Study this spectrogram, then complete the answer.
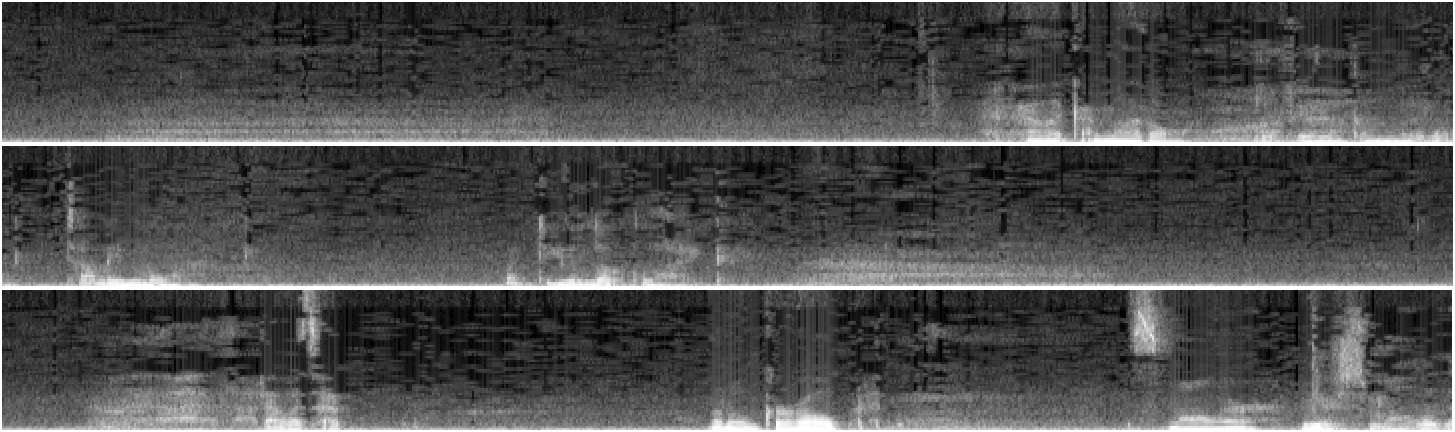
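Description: A young woman breathes heavily in her sleep.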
